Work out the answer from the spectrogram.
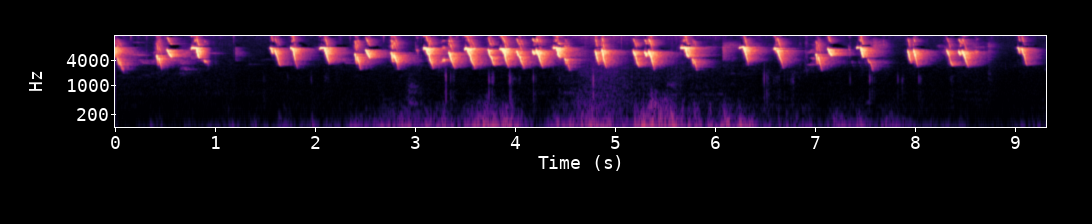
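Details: Saffron finch calling at a feeder, a dense, nearly continuous stream of high, bright chirps, each note slurring downward, overlapping in quick succession over a soft low rumble.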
